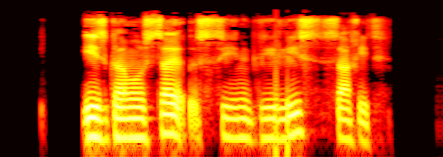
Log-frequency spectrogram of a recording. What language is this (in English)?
Georgian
